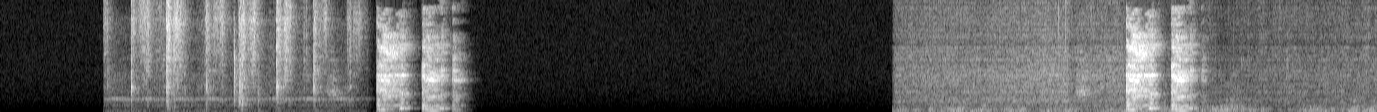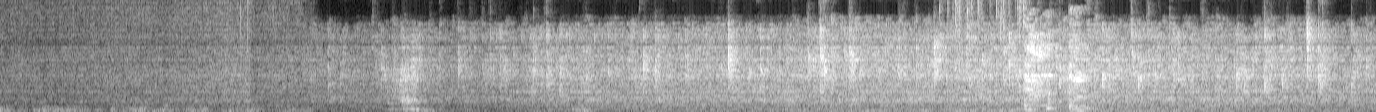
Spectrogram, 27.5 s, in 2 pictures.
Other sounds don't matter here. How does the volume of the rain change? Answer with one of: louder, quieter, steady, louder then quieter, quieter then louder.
louder.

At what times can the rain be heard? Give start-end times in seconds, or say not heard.
8.9-27.4.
